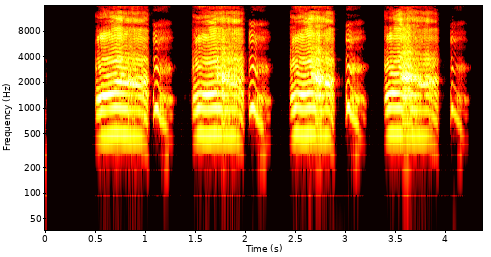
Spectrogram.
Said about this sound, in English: All right, the sound of that baby crying means it's time for this week's segment of Birth It Up Babies.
